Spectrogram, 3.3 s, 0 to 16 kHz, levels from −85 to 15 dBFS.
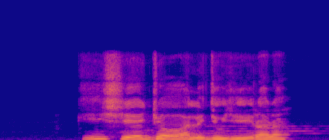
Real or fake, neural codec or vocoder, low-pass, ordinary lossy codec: real; none; 9.9 kHz; none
